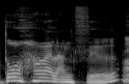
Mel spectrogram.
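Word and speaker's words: tolérance: 아그러구나 그러니까 똘레랑스 아, 이게 아, 발음 좀 자, 제대로 해봐요. – 똘하랑스. – 아 예. 그거예요.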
